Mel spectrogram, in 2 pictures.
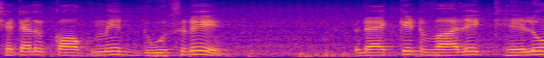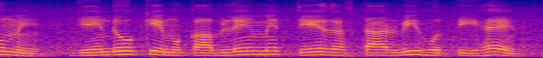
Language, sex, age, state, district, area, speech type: Urdu, male, 18-30, Uttar Pradesh, Shahjahanpur, urban, read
